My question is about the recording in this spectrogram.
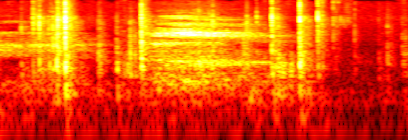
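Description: Clicks and crinkles of a plastic-fronted cardboard box being handled and turned over, with a short spoken "oh".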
